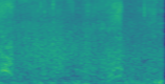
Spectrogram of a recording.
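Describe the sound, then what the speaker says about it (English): Brief zipping of an internal zip pocket on a Quiksilver Triptik camera bag, a close, continuous rasping slide lasting under two seconds, heard alone. "Top pocket on here with an internal zip pocket."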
